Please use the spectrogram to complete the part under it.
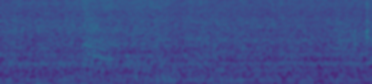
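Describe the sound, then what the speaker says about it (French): A steady insect buzz from several hornets hovering near beehives, a continuous drone with a faint hum underneath, no voices. "comme tu peux le constater, on a des frelons ici encore"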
